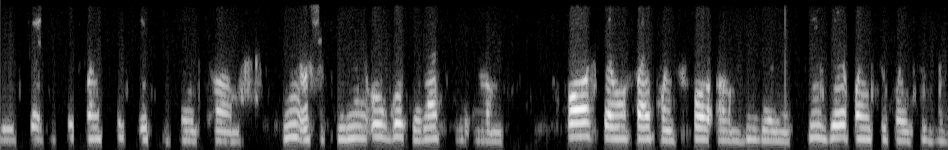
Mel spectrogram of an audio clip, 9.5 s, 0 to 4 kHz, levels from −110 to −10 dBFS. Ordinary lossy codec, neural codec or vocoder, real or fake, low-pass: none; none; real; 3.6 kHz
